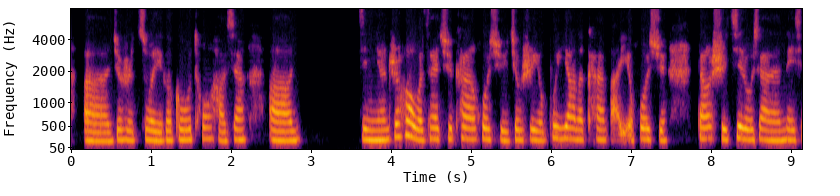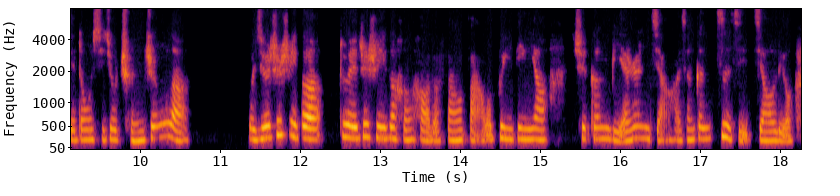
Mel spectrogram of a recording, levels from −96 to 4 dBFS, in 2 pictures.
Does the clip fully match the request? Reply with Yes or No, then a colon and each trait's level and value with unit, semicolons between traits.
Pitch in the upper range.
Yes: high, 220 Hz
